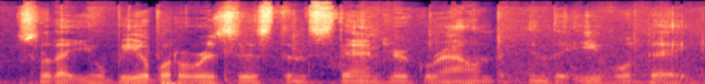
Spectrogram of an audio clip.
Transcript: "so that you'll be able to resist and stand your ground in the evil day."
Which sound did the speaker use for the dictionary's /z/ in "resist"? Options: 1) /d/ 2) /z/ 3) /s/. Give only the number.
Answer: 2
